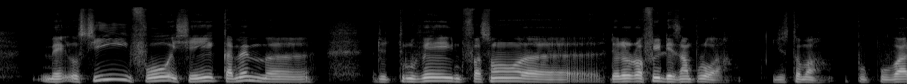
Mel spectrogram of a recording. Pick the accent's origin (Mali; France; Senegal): Senegal; born there; De toute façon, je suis sénégalais. Parce que je suis né au Sénégal, je parle wolof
